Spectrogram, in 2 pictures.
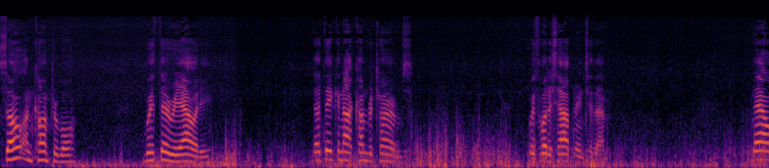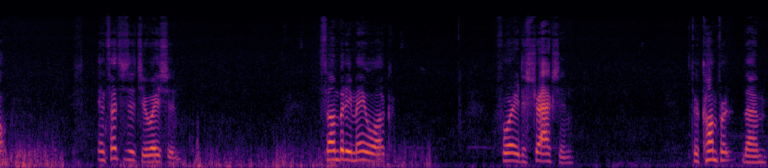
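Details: Man with cerebral palsy and chronic pain, with slow speech broken by long pauses between short phrases; slow speech with long pauses (cerebral palsy).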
